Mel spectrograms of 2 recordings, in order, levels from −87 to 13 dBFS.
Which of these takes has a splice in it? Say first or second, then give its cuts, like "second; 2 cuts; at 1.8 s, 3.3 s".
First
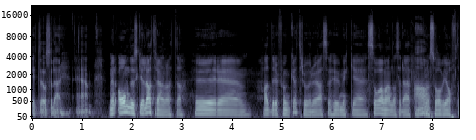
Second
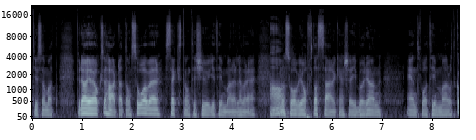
first; 2 cuts; at 1.4 s, 7.6 s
